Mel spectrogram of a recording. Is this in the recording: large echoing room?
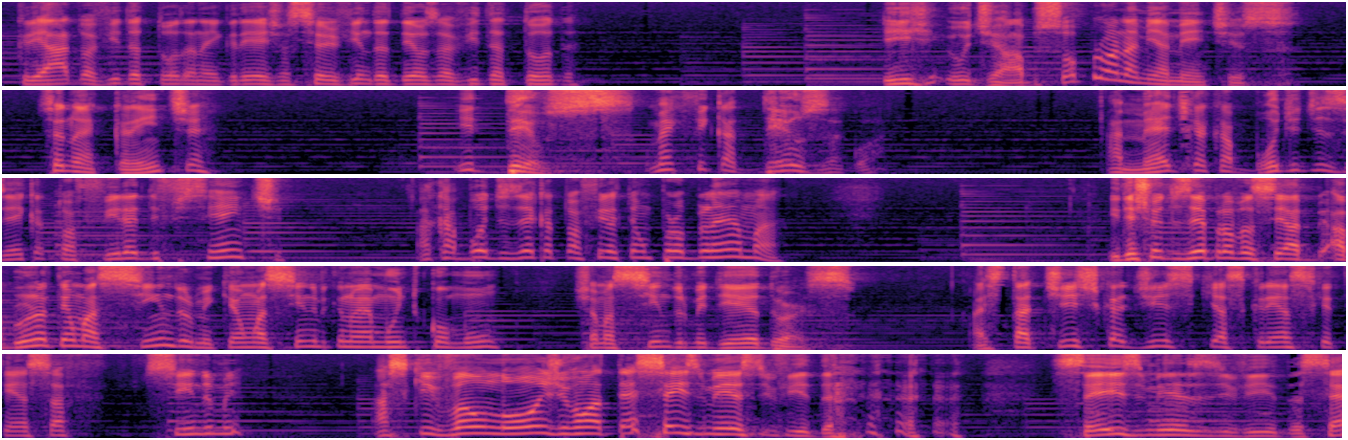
yes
